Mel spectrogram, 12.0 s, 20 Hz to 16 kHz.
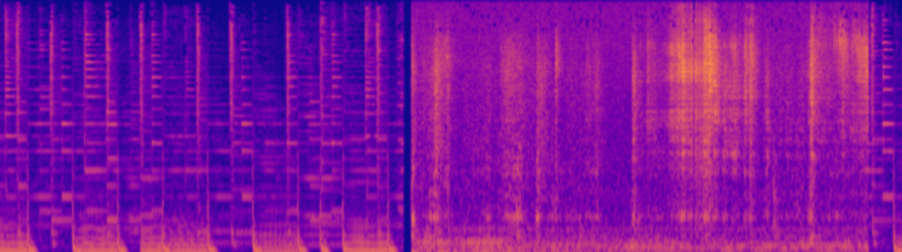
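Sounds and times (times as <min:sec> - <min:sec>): plastic film crinkling: 0:05.5 - 0:11.6.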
